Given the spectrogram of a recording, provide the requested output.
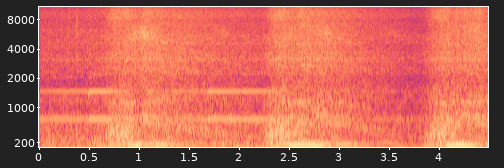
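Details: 2001 Chevy Camaro with a crank-no-start complaint, after fuel pressure was restored (about 40–50 psi, no bleed-down) and a new fuel filter fitted: three quick throttle blips, each climbing cleanly back to a steady idle; running healthy.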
